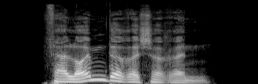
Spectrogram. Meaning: inflection of verleumderisch: 1. strong genitive masculine/neuter singular comparative degree 2. weak/mixed genitive/dative all-gender singular comparative degree
- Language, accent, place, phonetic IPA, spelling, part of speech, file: German, Germany, Berlin, [fɛɐ̯ˈlɔɪ̯mdəʁɪʃəʁən], verleumderischeren, adjective, De-verleumderischeren.ogg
